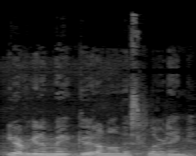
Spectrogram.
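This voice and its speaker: A woman's voice: mid-range voice, fast talker, lightly acted. A woman playing a confident military commander in a video game, composed and direct with a dry wit. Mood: wry. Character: steady, wry female military commander, confident.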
